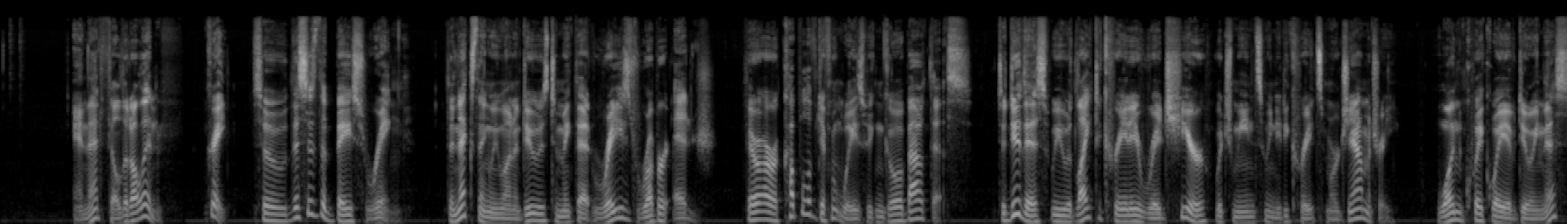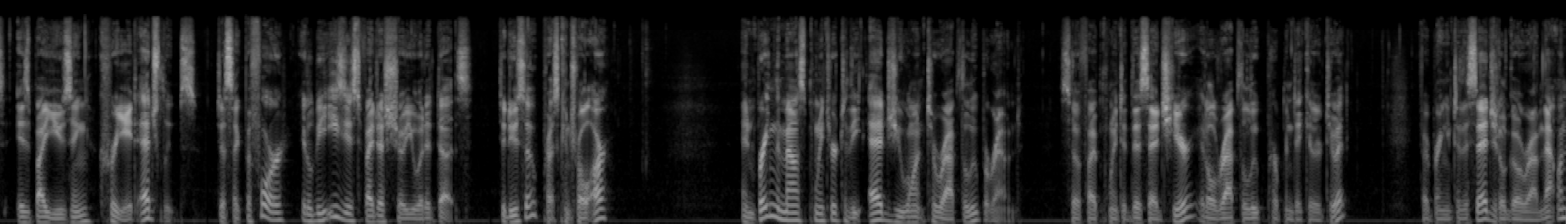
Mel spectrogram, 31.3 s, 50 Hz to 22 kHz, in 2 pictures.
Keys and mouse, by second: 1.7-5.0 middle drag, 21.8 ctrl+r.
